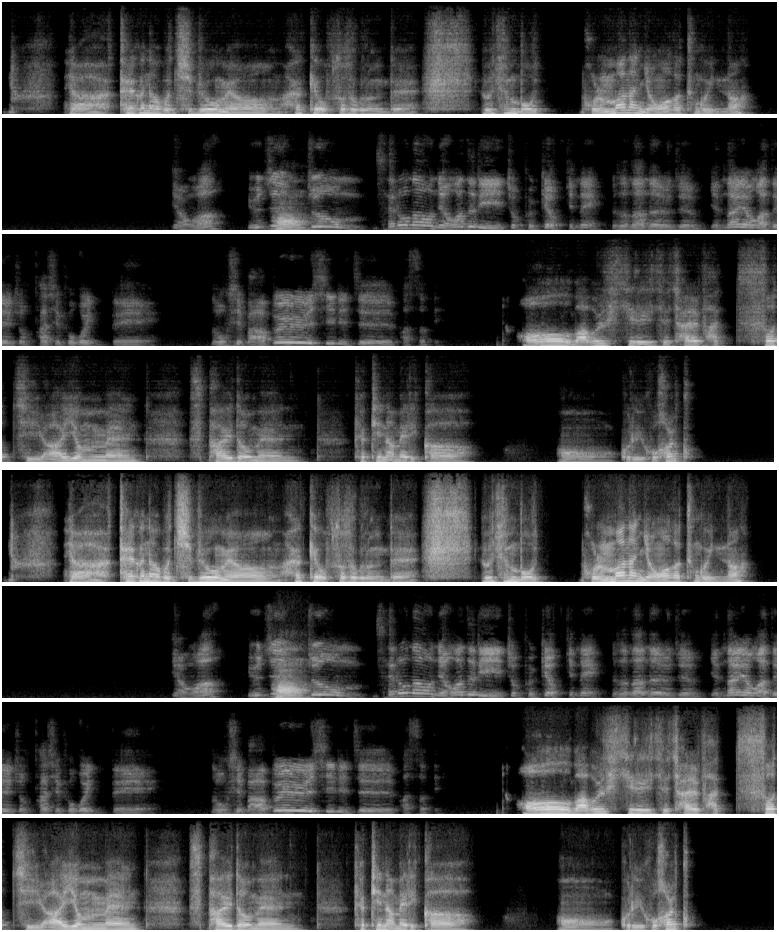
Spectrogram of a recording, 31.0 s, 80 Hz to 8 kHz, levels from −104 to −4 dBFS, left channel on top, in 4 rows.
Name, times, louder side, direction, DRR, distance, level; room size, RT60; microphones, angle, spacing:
voice 1, 0.1-5.4 5.8-7.4 10.5-10.8 20.7-27.9 28.8-30.1, right 5 dB, 90° right, 0.4 m, -31 dB
voice 2, 9.4-9.9 10.2-17.0 17.6-19.6, right 2 dB, ahead, 2.2 m, -47 dB
3.4 x 2.7 x 3.4 m
head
